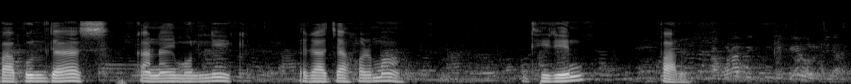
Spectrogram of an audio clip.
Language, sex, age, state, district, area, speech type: Assamese, female, 45-60, Assam, Goalpara, urban, spontaneous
